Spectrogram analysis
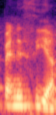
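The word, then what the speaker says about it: panacea: पहली बात तो इसका प्रोनाउंसिएशन मिस्टेक मत करना। पेन से एक वर्ड बनता है पेनिसिया। क्या होता है? पेनिसिया। क्या पढ़ा जाता है? पेनिसिया। बहुत सारे लोग पेनिशिया बोलते हैं इसको, पेनिशिया, जो कि गलत होता है।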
